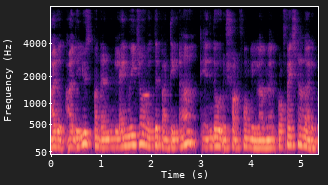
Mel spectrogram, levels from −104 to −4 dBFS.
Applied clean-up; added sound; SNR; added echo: neural mask model DeepFilterNet 3.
